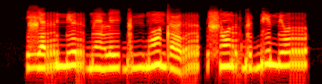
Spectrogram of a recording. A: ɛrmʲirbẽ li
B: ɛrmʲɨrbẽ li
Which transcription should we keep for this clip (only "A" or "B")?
B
